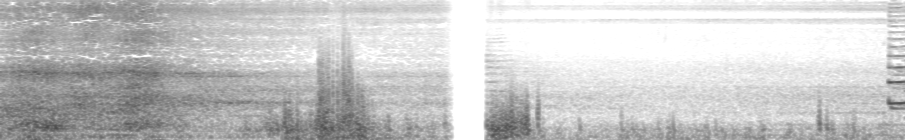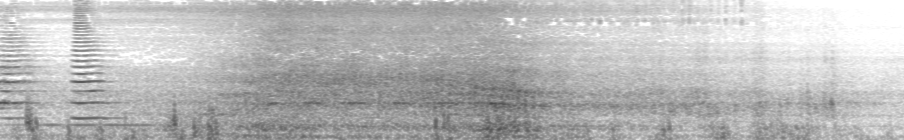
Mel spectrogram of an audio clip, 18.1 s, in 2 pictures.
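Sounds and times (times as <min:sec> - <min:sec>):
train wheels rushing on rail: 0:00.0 - 0:04.5, 0:06.2 - 0:18.0
train horn blasts: 0:08.9 - 0:10.5.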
